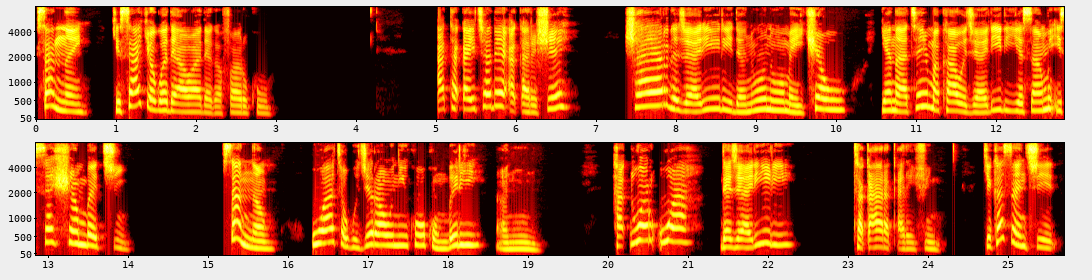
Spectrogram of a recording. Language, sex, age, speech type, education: Hausa, female, 46-60, spontaneous, tertiary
